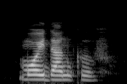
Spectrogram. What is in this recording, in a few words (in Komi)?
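"мойданкыв", Komi, female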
